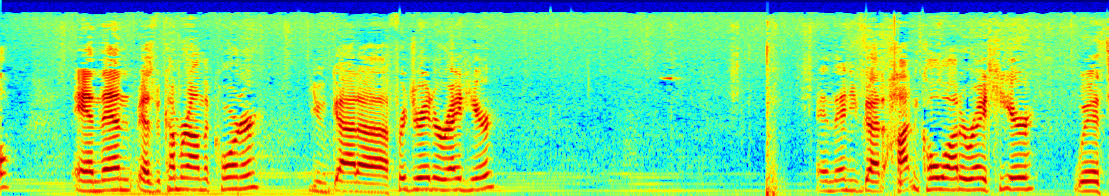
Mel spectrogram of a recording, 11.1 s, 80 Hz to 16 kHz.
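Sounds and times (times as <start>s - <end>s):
faint steady hum: 0.0s - 11.0s
hatch thumping open: 7.6s - 8.0s.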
